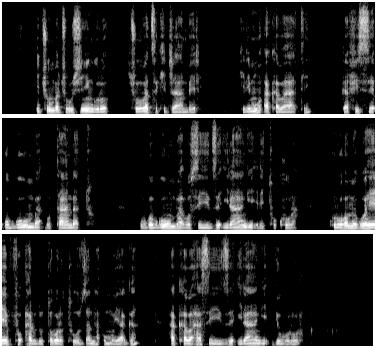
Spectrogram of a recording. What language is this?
Rundi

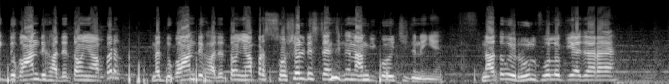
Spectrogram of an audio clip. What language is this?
Hindi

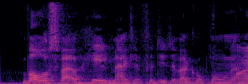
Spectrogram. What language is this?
Danish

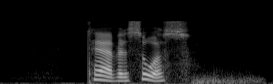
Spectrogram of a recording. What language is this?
Swedish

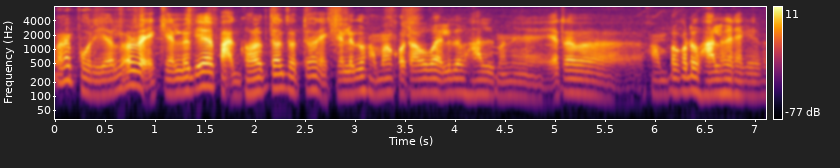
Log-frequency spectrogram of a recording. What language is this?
Assamese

